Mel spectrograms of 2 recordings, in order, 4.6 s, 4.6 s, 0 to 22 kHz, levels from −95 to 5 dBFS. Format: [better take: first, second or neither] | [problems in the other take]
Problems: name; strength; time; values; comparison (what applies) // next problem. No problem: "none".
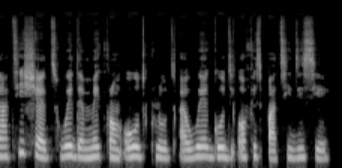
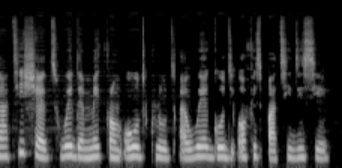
first | noise reduction (neural mask model DeepFilterNet 3)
